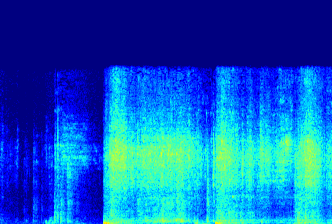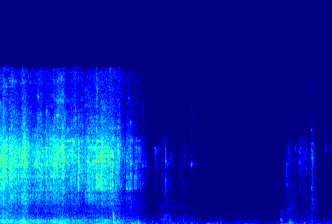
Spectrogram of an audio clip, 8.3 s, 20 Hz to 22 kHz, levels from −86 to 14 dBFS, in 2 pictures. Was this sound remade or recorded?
recorded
